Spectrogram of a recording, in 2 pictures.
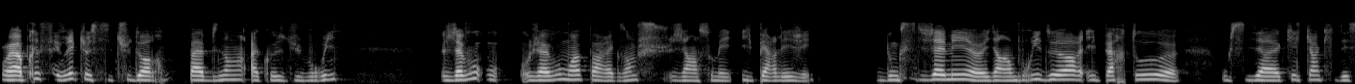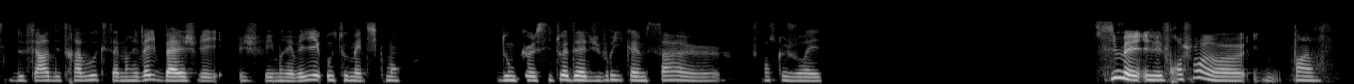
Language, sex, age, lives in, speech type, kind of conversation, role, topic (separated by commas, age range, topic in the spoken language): French, female, 25-29, France, conversation, unstructured, none, Quelle importance accordes-tu au sommeil dans ta vie ?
